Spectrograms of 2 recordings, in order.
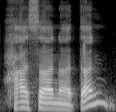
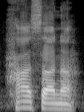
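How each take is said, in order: First: It ends in a full syllable with n. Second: It ends in a cut-off h sound. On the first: The reading continues without stopping. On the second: The reader stops on this word.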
